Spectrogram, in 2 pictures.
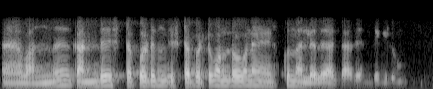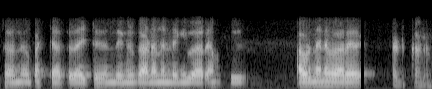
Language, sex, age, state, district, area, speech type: Malayalam, male, 18-30, Kerala, Palakkad, rural, conversation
